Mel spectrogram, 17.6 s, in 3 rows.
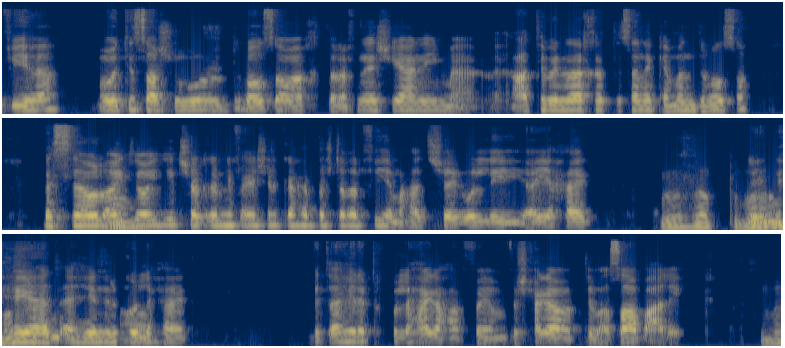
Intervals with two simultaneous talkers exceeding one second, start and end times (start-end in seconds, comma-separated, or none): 11.4-12.9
